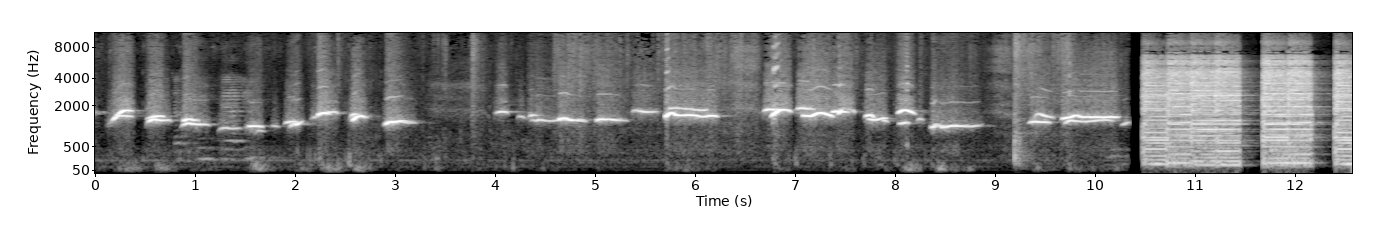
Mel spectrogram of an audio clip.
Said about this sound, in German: Was darf man niemals machen hinter der Bühne? Pfeifen!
